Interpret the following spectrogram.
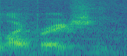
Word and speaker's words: libration: That's called libration. And so it's like vibration, but spelled with an L.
